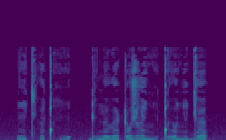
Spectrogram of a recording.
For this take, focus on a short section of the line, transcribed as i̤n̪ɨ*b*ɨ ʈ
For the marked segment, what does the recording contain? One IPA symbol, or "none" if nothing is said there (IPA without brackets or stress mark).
ð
